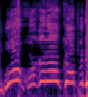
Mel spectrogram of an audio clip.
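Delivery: sudden, very high, panicked freak-out, acted out. Quoting a character who shoots the thing: imitating someone freaking out. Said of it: "then he just freaks out".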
